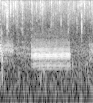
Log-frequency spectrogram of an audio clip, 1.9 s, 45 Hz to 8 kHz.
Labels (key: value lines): label: biophony, croak
recorder: SoundTrap 500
